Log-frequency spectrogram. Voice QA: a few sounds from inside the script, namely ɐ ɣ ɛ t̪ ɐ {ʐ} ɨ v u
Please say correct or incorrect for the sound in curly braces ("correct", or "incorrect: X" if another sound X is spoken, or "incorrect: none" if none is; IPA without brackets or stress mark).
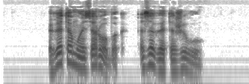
correct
